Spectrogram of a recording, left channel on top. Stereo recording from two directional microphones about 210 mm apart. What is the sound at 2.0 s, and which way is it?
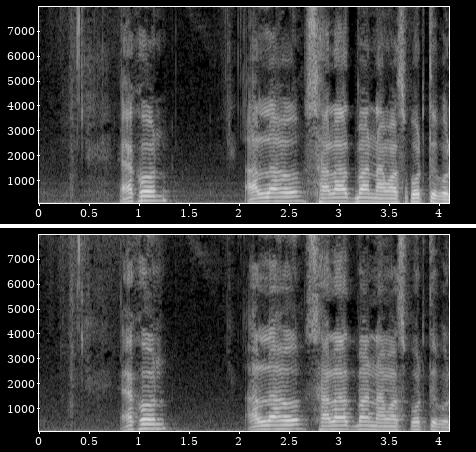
Speech, 40° left (ahead or behind).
